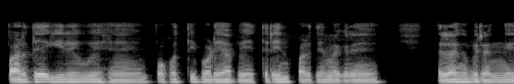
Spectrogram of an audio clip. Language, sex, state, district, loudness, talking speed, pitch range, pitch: Hindi, male, Uttar Pradesh, Budaun, -20 LUFS, 175 wpm, 100-110 Hz, 105 Hz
